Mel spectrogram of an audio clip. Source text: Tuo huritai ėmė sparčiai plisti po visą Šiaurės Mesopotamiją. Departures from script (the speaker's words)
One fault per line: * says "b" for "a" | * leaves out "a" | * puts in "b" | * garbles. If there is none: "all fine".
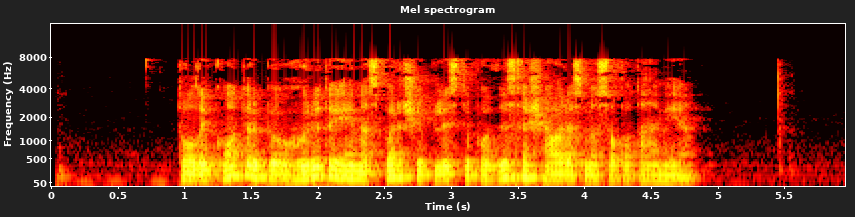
* puts in "laikotarpiu"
